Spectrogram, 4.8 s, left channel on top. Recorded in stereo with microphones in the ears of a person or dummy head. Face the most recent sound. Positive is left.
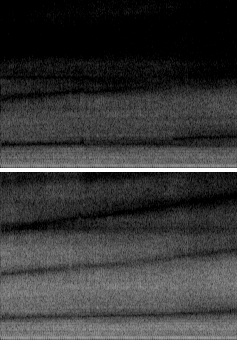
turn(degrees=-50)  # may be behind; listen again after turning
